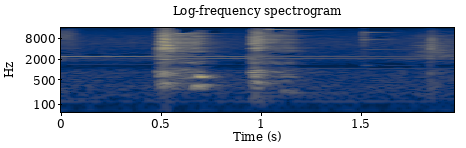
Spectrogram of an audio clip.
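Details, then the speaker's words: Adult's acted coughs demonstrating the English word "cough": two short, loud coughs followed by fainter sounds over a faint steady background tone; cough. "as a verb cough means to force air through your throat with a short loud noise as a noun it means the sound of someone coughing"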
